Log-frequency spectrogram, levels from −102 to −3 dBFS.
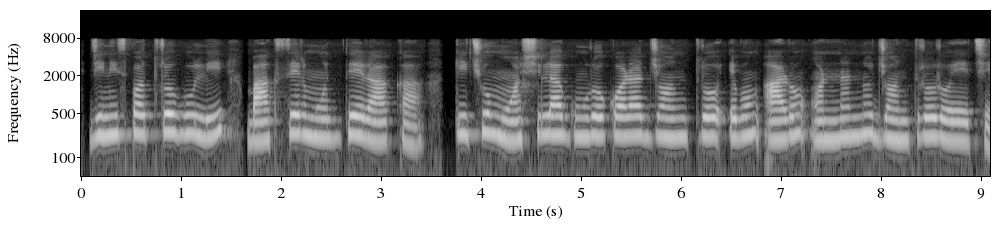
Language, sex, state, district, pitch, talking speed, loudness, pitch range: Bengali, female, West Bengal, Jalpaiguri, 215 Hz, 100 wpm, -30 LUFS, 195-230 Hz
